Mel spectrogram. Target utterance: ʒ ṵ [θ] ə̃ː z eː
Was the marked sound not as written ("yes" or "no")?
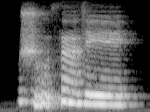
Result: no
